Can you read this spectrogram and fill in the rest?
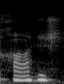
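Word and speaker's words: خواہش: पढ़ा नहीं जाता है खवाहिश लिखा है लेकिन हम बोलते हैं खवाहिश वाव को पढ़ा नहीं जाता वाव साइलेंट है खुश खुर्शीद तो क्या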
